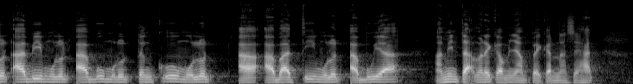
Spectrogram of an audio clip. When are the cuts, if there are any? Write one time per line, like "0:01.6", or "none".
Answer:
none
